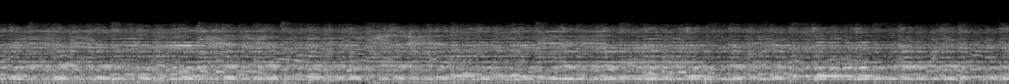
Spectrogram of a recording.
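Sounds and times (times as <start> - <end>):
live band instrumental music: 0.0 - 10.0.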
